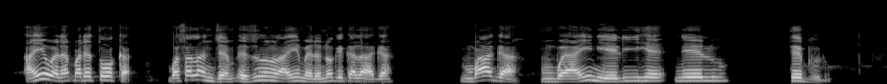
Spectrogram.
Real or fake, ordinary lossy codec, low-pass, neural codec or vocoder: real; none; 7.2 kHz; none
